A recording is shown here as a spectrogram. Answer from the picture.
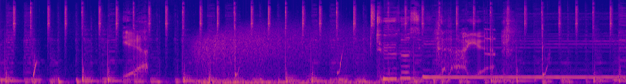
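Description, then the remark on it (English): An experimental pop song built around steady, rhythmic dripping water plops over a layered synth and bass bed, with a singing voice coming in briefly and a sustained tone entering late. “Let's have a little listen. It's called … by ….”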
